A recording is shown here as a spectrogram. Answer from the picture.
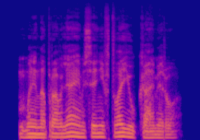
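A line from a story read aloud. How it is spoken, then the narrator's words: Automatic hiss. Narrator (Russian): прошипел Гарри автоматически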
